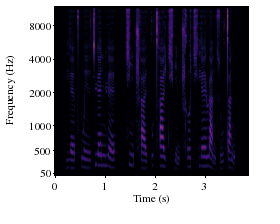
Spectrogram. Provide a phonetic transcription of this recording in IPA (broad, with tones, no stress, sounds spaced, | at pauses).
j ɛ˧˥ pʰ w e˧˥ ɪ̯ t̪ ɥ ɛ˥ n ɥ ɛ˧˥ | t͡ɕ i˥˩ ŋ ʈ͡ʂʰ a˧˥ ɪ̯ k u˧ t̪ʰ a˥˩ ɪ̯ t͡ɕʰ ḭ˨˩ n ʈ͡ʂʰ ɤ˥˩ t͡ɕʰ j ɛ˥ ɻ a̰˨˩ n s u˥ t̪ a˥˩ n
